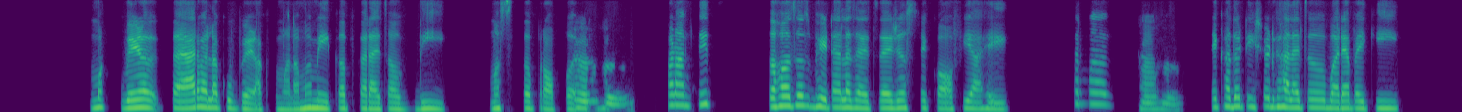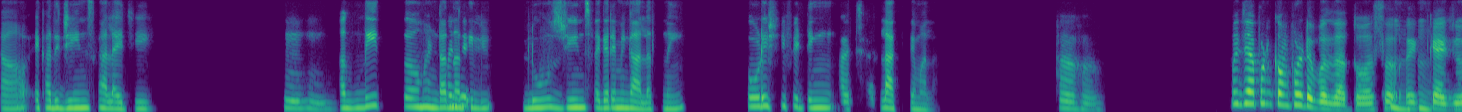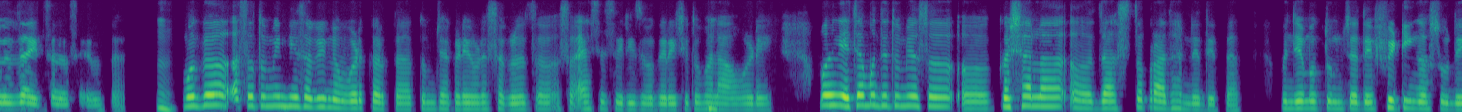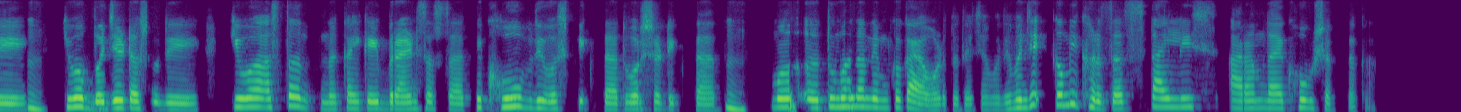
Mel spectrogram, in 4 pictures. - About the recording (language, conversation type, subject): Marathi, podcast, कपड्यांमध्ये आराम आणि देखणेपणा यांचा समतोल तुम्ही कसा साधता?
- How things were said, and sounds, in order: other background noise; in English: "प्रॉपर"; tapping; in English: "कम्फर्टेबल"; in English: "कॅज्यूअल"; in English: "ॲक्सेसरीज"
